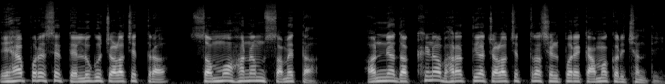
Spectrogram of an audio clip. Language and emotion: Odia, neutral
